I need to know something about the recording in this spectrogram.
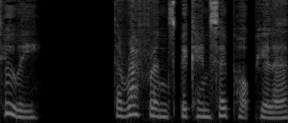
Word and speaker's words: Huey: its designation of H1 which came to be pronounced as huie the reference became so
